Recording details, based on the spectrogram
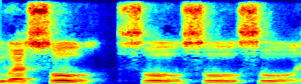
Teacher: Huruf shad dia tempat keluarnya sama dengan huruf sin ya, sama dengan huruf sin tetapi sifatnya berbeda sehingga bunyi hurufnya pun juga berbeda.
